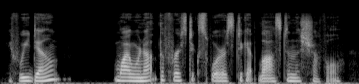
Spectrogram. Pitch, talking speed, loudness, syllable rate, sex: 165 Hz, 250 wpm, -19 LUFS, 6.3 syllables/s, female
